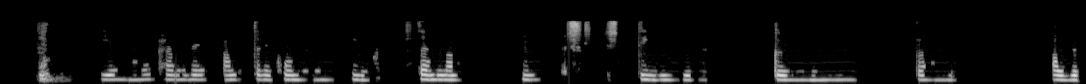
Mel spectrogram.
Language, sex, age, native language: Icelandic, male, 12, Icelandic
